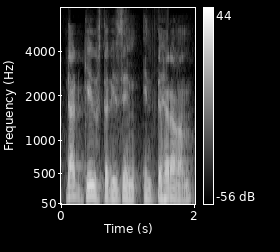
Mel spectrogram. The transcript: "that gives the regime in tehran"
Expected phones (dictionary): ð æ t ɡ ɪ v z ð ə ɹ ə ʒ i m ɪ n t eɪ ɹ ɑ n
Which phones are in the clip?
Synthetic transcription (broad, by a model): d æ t ɡ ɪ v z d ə ɹ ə z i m ɪ n t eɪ ɹ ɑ n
